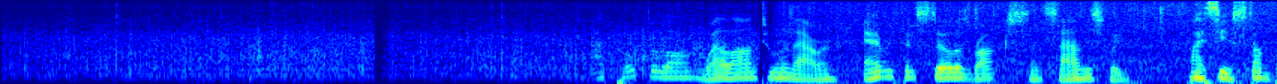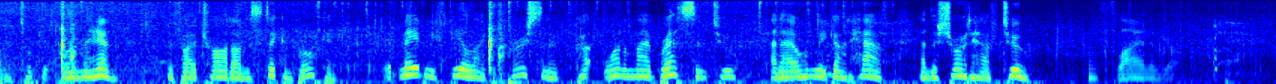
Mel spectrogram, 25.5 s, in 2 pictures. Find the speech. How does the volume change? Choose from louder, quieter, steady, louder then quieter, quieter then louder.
steady.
